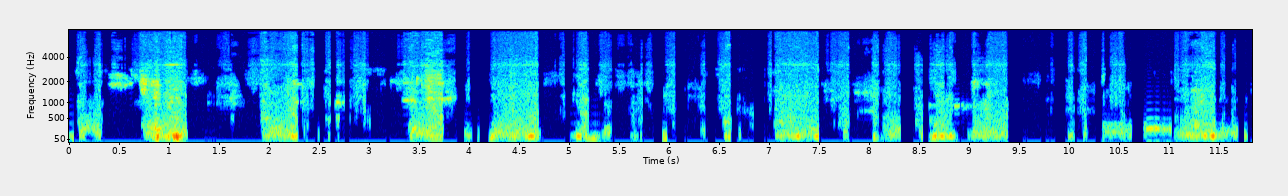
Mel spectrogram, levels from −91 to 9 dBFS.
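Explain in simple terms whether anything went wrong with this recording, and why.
The talker's voice keeps dropping out almost to silence at 0–0.77, 1.17–1.97, 2.28–3.44, 3.75–4.28, 4.7–7.1 and 7.5 s to the end, likely speech suppressed in double talk.

A brief scrap of another voice, nearly as loud as the talker, appears at 10.78–10.92 s, likely the other side's voice leaking through.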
